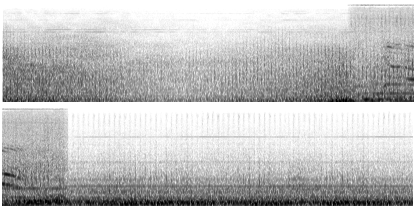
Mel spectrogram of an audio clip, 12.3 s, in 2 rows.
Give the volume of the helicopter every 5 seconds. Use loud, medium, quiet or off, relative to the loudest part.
medium, loud, loud.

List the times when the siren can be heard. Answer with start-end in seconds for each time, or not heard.
not heard.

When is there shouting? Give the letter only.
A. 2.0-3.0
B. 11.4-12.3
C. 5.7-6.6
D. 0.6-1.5
C.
